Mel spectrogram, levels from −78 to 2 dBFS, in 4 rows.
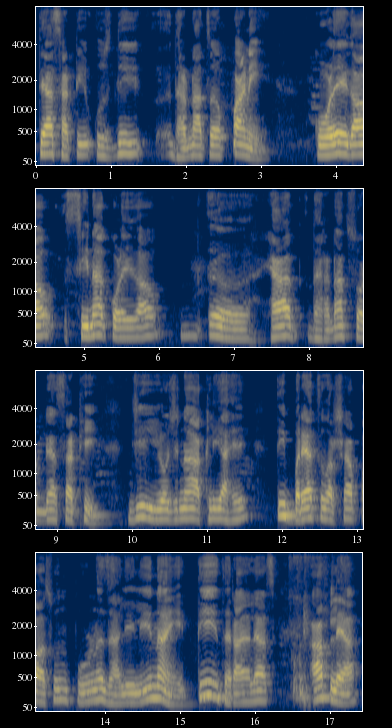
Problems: constant background noise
